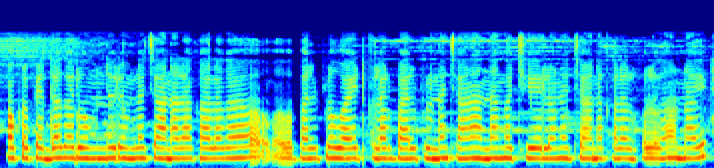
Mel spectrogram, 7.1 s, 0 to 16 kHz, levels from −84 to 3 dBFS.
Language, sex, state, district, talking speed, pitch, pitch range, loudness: Telugu, female, Andhra Pradesh, Anantapur, 185 wpm, 225 Hz, 220-230 Hz, -16 LUFS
